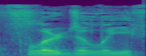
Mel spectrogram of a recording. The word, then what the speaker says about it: Fleur de Lis: Which is, Flurry. – Well, it's uh, Fleur de Lis Forge, actually.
